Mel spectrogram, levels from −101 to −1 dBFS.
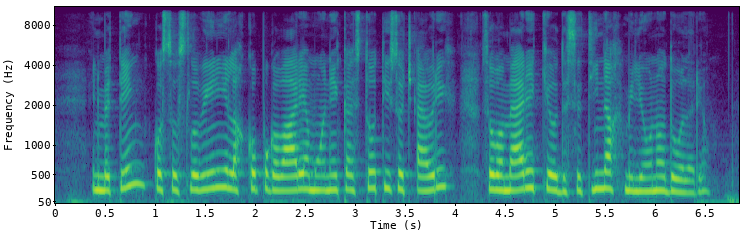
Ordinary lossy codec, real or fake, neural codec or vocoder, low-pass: none; real; none; 9.9 kHz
